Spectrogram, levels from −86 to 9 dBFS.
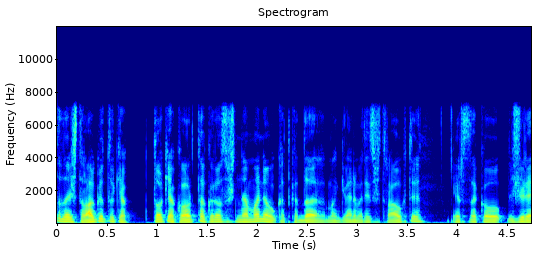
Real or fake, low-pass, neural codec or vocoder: real; 7.2 kHz; none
